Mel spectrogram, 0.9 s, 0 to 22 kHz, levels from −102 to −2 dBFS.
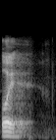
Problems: background sounds at intervals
